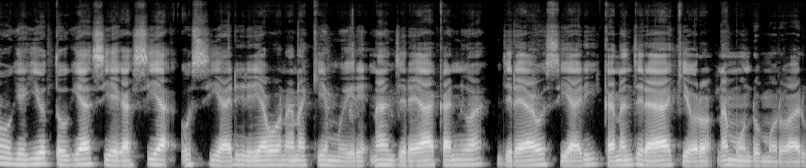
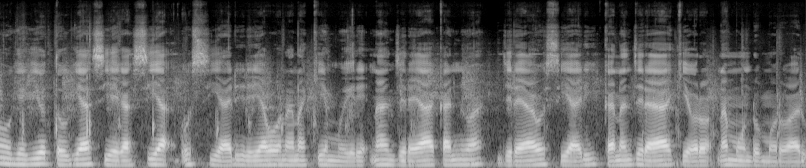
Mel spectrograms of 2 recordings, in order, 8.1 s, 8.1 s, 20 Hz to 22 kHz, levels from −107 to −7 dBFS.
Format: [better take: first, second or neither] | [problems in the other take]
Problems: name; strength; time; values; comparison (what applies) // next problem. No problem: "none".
first | background sound (Livestock, farm animals, working animals + Keys jangling); 18 dB below the speech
